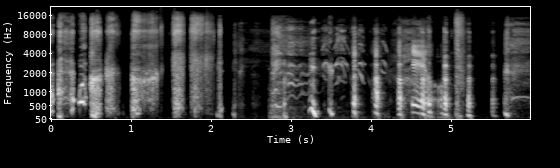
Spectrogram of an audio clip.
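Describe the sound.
A person coughs in a quick series of harsh bursts, then breaks into strained gagging and sputtering noises as if spitting out thieves' tools, all acted out vocally.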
